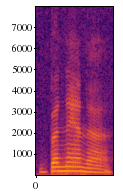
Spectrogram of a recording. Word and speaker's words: banana: These two say A because they are in the unstressed syllable.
